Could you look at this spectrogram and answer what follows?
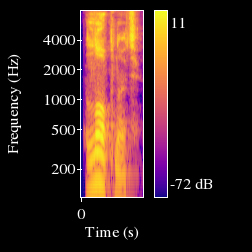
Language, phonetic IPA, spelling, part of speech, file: Russian, [ˈɫopnʊtʲ], лопнуть, verb, Ru-лопнуть.ogg
- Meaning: 1. to pop, to burst (to break from internal pressure) 2. to crash, to go bankrupt (e.g. of a company, of an idea) 3. to be depleted (of patience) 4. to express one's opinion harshly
